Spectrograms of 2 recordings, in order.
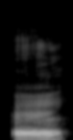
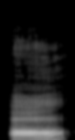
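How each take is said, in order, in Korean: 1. 음이 중간에서 높게 부드럽게 올라가요. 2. 음이 중간에서 높게 부드럽게 올라가요.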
